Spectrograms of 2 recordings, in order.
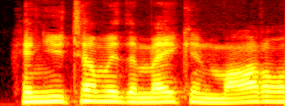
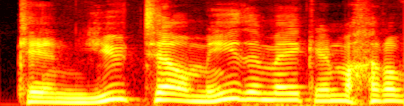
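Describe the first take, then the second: First: Said in the usual way. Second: Higher, pointed emphasis on "you" and "me"; indignant stress. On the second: Retold or imitated. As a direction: throw it back, leaning hard on "you" and "me". Speaker throws caller's question back.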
